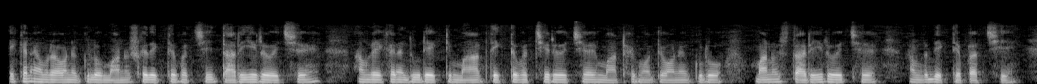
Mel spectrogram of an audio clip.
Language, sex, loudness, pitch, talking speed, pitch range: Odia, male, -19 LUFS, 110 Hz, 150 wpm, 105-115 Hz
